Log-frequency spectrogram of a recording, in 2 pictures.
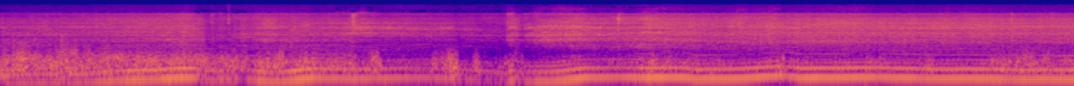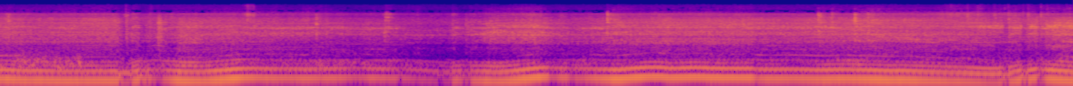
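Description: Kubota compact tractor's diesel engine working under load while its front blade pushes dirt, the engine note rising and falling as it works.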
